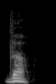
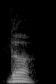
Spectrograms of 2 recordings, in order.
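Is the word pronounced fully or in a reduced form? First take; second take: reduced; reduced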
